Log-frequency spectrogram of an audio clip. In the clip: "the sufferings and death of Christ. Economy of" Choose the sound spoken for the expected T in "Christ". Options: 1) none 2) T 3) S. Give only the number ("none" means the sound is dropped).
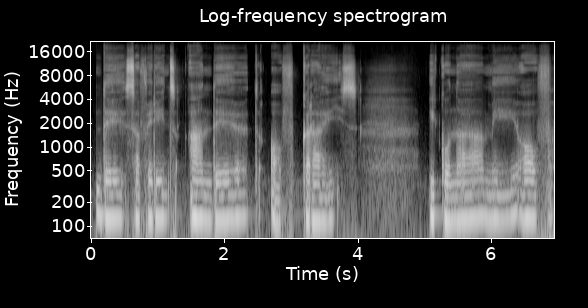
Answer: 1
